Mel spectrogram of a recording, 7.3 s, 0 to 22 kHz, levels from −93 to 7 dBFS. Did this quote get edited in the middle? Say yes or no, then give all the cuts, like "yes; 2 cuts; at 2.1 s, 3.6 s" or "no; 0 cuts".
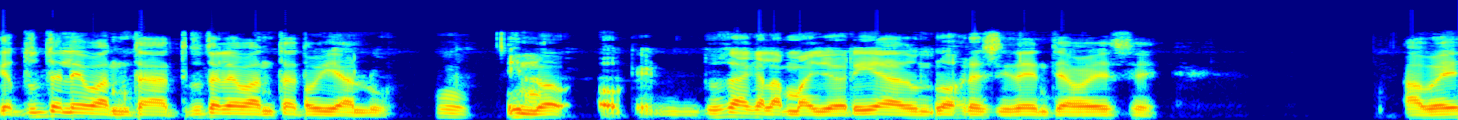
yes; 4 cuts; at 0.9 s, 1.5 s, 2.4 s, 4.7 s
